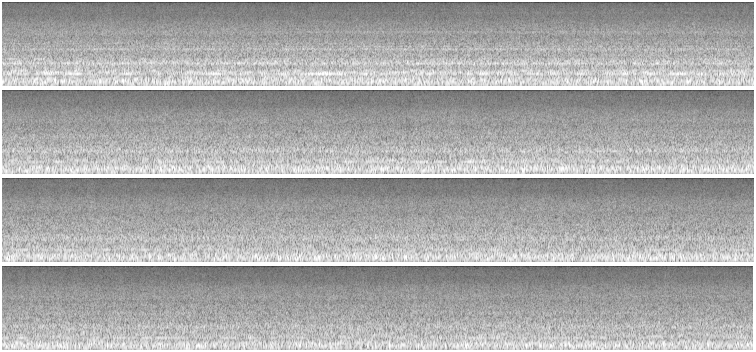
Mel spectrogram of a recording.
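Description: Waterfall: a steady, even rush of falling water. Faint held tones of background music die away over the first several seconds.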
